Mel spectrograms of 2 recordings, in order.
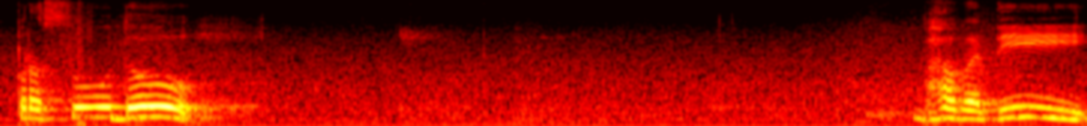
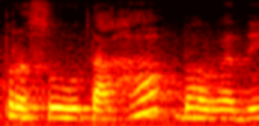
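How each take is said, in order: First: The first word ends in an 'o' sound. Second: The first word ends in an 'ah' sound. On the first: "പ്രസൂതോ ഭവതി എന്നും പറയാം" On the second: "പ്രസൂതഹ വിസർഗ ഉച്ചരിക്കുന്നതിലും തെറ്റൊന്നുമില്ല"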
